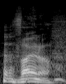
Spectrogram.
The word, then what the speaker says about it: Vinyl: 어떤 표현, 얘기 원래 발음은? 바이너. 아, 원래 발음. 아, 원, 원 발음. – 버터. 예. 네네네. BTS 근데, Butter. 예. Vinyl. Vinyl인데 예. 이제 일본식 표기로. 그렇죠. 네, 비닐. 비닐, 비닐. 원래 원래는 이렇게 안 하죠. 세 음절로 하죠. 비닐로.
